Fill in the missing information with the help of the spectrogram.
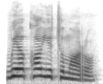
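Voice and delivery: normal talking voice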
